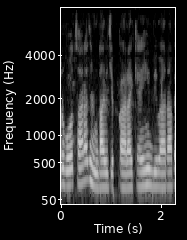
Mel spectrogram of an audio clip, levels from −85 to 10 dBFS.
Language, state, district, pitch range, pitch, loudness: Haryanvi, Haryana, Rohtak, 175-200 Hz, 185 Hz, -17 LUFS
